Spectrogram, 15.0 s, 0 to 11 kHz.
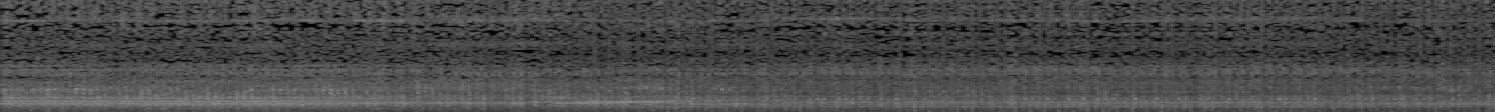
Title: R56 Mini - Cold Start - Timing Chain noise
